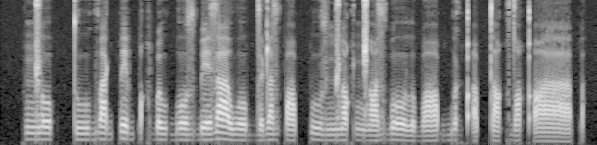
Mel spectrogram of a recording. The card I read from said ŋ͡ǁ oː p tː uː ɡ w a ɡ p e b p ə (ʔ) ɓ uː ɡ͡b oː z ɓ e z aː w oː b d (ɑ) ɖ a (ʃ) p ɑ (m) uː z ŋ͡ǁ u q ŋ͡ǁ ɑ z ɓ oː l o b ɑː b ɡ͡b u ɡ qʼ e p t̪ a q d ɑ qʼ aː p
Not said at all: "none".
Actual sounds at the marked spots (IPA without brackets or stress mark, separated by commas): q, ə, z, pː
